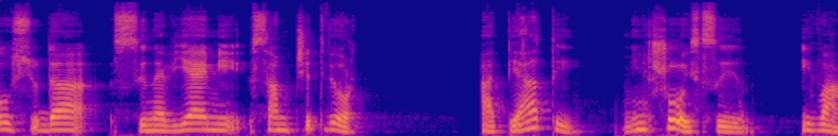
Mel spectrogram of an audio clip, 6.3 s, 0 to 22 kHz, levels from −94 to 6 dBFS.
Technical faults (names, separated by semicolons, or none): repeated packet loss (robotic sound)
